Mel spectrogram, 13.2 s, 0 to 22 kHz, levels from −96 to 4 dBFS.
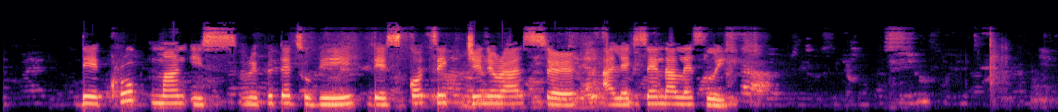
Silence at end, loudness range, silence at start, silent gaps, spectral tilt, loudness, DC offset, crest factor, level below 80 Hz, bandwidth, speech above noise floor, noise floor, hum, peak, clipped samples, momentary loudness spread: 0.75 s; 8 LU; 1 s; none; -3.5 dB/octave; -14 LUFS; under 0.1%; 16 dB; -62 dBFS; 9.4 kHz; 45 dB; -58 dBFS; none; 0 dBFS; under 0.1%; 13 LU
